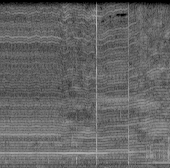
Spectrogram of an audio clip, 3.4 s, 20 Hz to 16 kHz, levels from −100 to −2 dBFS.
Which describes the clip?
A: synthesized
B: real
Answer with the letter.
B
